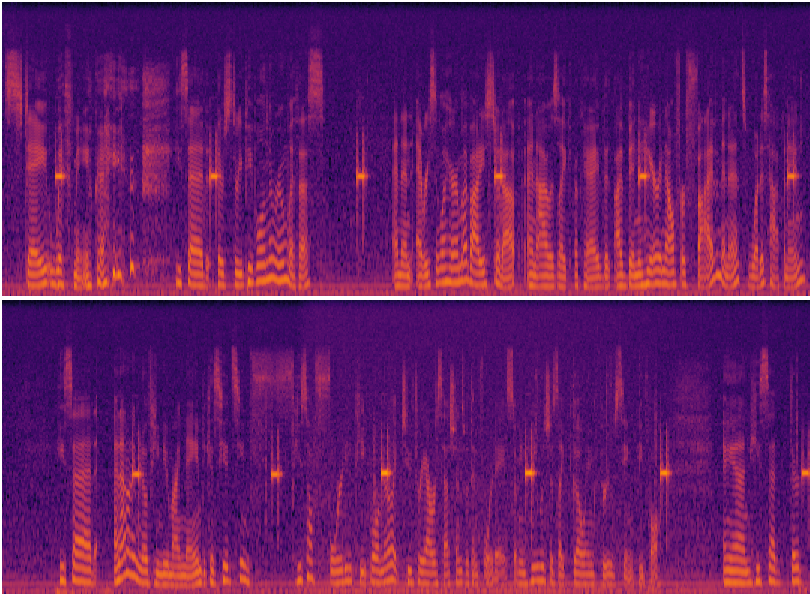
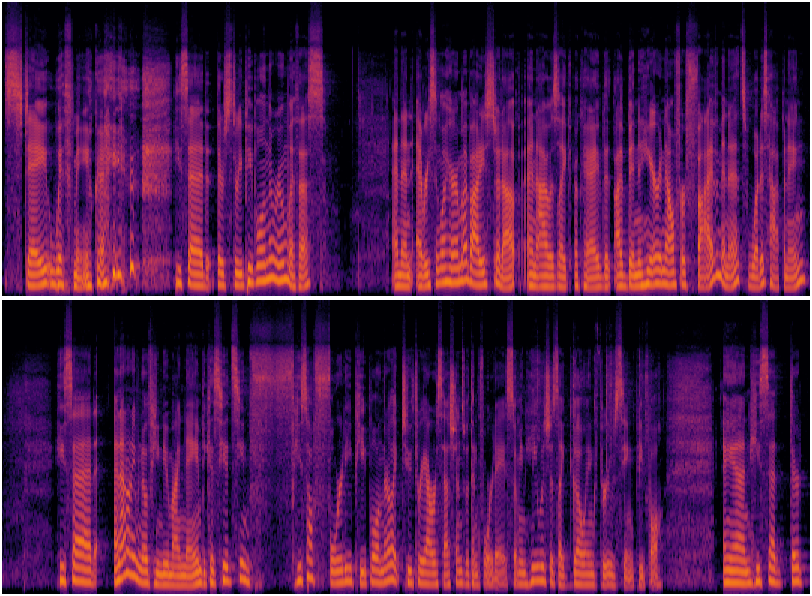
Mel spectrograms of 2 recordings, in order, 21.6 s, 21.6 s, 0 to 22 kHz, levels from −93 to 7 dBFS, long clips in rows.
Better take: second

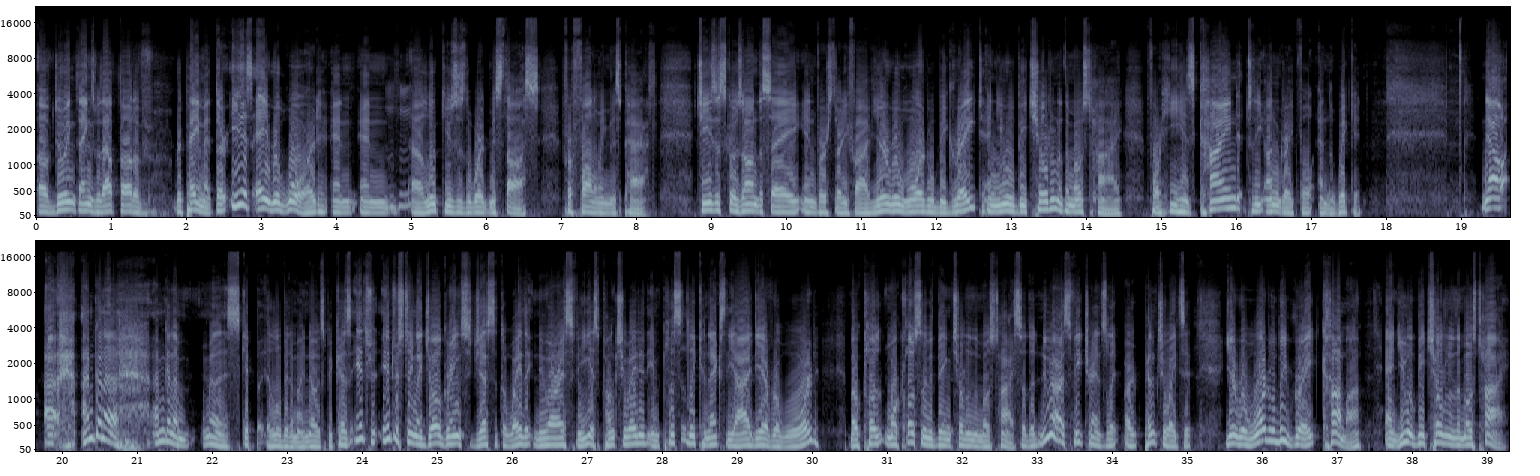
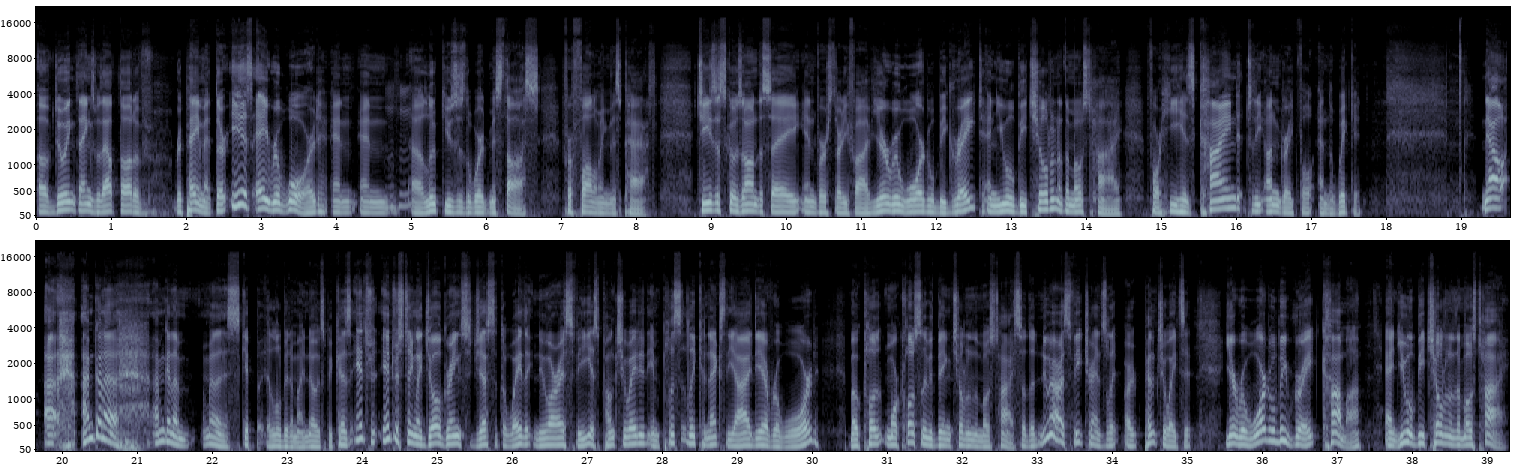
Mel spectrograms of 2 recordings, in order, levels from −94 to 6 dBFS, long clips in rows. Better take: second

